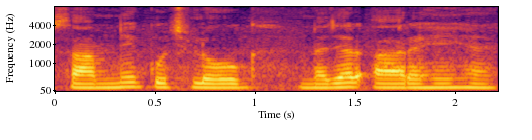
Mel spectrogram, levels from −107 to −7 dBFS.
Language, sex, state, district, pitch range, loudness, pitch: Hindi, male, Uttar Pradesh, Lucknow, 145-155 Hz, -17 LUFS, 145 Hz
